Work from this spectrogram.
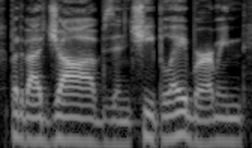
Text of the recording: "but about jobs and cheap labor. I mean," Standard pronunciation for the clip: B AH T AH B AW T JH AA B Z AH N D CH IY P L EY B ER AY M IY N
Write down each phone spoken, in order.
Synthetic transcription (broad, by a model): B AH T AH B AW T JH AA B Z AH N CH IY P L EY B ER AY M IY N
